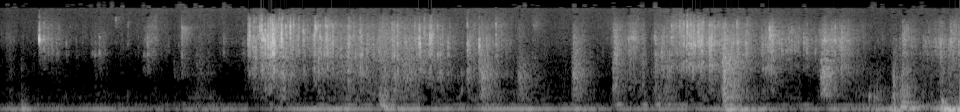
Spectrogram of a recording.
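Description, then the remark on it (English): Crisp crunching as someone bites into a snack and chews, a run of irregular crackly bursts over a steady low hum, with no talking. “Well, I'm going to take a sip. Then I'm going to take a bite.”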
